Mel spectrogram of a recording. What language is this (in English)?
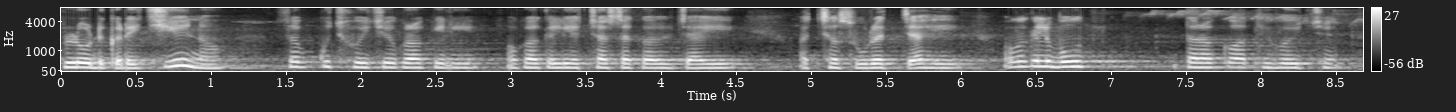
Maithili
